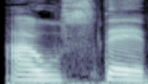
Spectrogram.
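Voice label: to You, Spanish, female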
